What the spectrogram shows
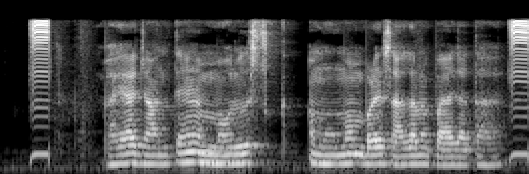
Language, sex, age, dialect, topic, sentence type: Hindi, male, 18-24, Kanauji Braj Bhasha, agriculture, statement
